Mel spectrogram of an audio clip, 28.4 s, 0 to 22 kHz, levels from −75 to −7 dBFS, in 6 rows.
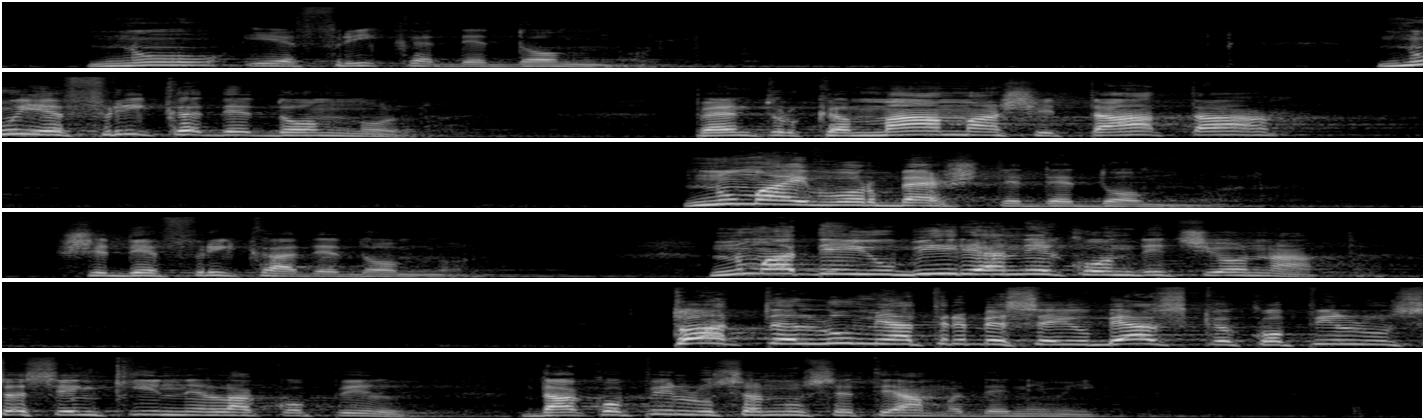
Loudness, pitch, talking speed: -28 LUFS, 175 Hz, 100 wpm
